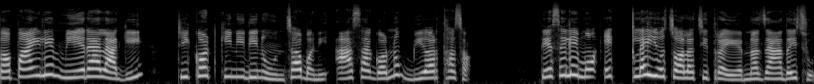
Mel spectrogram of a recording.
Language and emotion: Nepali, disgusted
